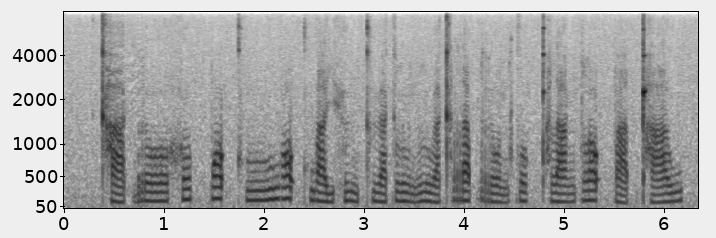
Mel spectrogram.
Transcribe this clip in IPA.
kʰ a˨˩ k̚ r oː˧ h o˥˩ k̚ p ɔ˥˩ ʔ kʰ uː˦˥ w ɔ˥˩ ʔ kʰ w a˨˩ j h ɯ˨˩ ŋ kʰ ɯ˩˦ a̯ k l u˩˦ n l u˩˦ a̯ kʰ r a˦˥ p̚ r o˩˦ n k o˦˥ k̚ pʰ l a˧ ŋ p l ɔ˥˩ ʔ p a˨˩ t̚ pʰ a˦˥ w

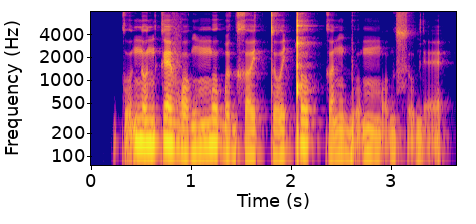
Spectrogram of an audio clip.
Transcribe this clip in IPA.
k o̰˦ n o˦ n k ɛ˦ v ɔ˩˧ ɡ mː o˦ ɓ ʌ˩˧ ɡ x ʌ˩˧ ɪ̯ tː o˩˧ ɪ̯ ǃ o˦ kː ʌ˩˧ n ɡ͡b o̰˩˧ mː ɔ̰˩˧ ɡ s o̰˩˧ ɡ ɾ ɛ̰˦

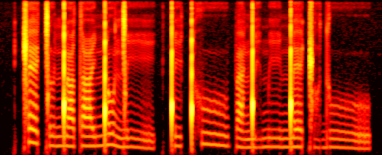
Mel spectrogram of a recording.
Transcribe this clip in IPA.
ǁ ɛ ǀ ɯ ŋ͡ǃ ɯ tˤ iː ŋ͡ǃ o ŋ͡ǀ iː | ǃ i ǃʰ uː p a ŋ͡ǃ i̤ m iː ŋ͡ǃ ɛ ǁ o̤ d uː

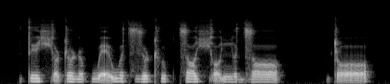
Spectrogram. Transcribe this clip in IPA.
t̪ ɪ ç ɔ̰ ʈ o ɳ o p w ɛ̰ w ʊ t͡s z u ʈʰ u p t͡s ɔ ç ɔ̰ ɲ ʊ d͡z ɔ | ʈ ɔ̰

